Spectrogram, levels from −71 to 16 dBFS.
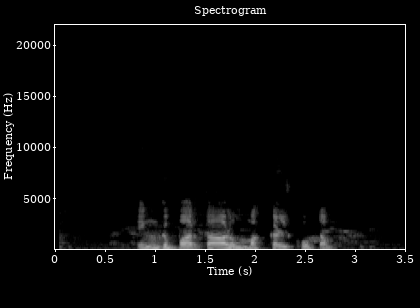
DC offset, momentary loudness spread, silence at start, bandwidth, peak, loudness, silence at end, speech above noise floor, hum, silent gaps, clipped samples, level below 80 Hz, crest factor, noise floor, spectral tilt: under 0.1%; 12 LU; 0.8 s; 6.4 kHz; -4 dBFS; -21 LUFS; 0.75 s; 37 dB; none; none; under 0.1%; -58 dBFS; 20 dB; -58 dBFS; -9 dB/octave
